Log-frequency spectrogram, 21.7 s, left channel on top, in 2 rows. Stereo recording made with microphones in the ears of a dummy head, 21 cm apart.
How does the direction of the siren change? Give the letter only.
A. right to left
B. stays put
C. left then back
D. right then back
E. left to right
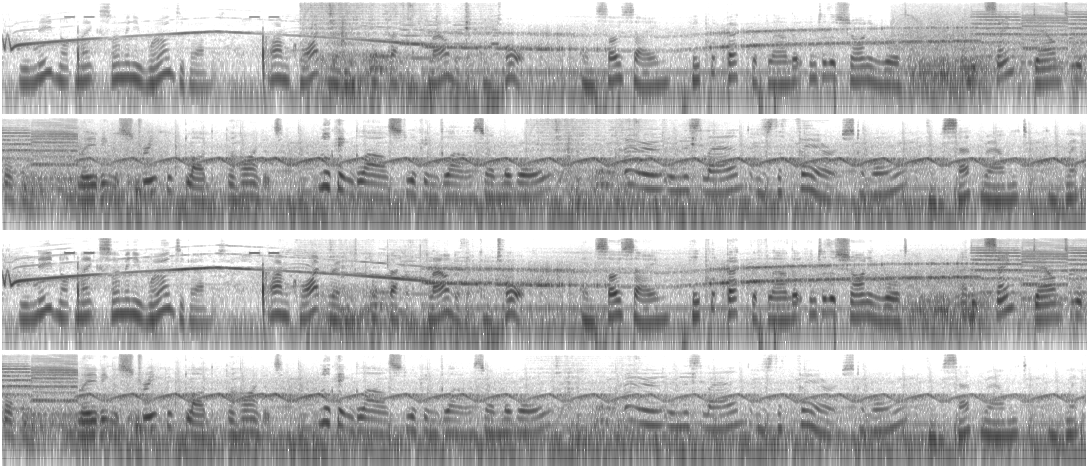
A.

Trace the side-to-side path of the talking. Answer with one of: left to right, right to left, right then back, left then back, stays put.
right to left.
